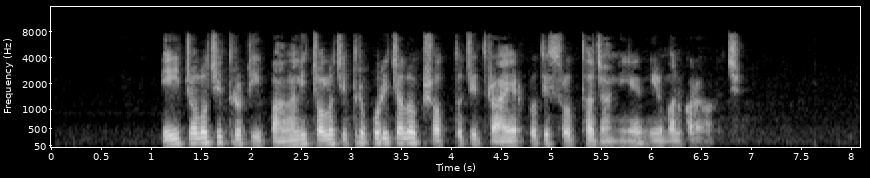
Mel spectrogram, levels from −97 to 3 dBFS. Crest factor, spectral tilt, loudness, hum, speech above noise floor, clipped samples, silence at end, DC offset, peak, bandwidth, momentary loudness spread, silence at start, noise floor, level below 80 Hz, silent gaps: 18 dB; -5 dB/octave; -21 LUFS; none; 57 dB; under 0.1%; 1.25 s; under 0.1%; -4 dBFS; 8 kHz; 9 LU; 1.1 s; -77 dBFS; -56 dBFS; none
